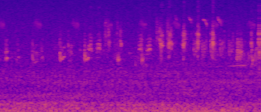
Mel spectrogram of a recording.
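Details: Oriental reed warbler continuing its song at sunset in a fallow rice field in mid-May; squeaky, grating notes and short rattles follow each other rapidly, with low steady background noise.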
